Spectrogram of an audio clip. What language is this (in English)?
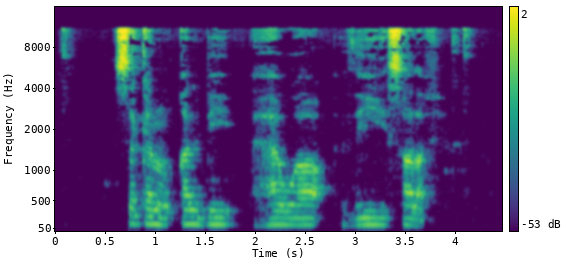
Arabic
